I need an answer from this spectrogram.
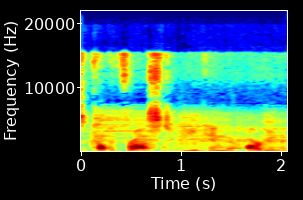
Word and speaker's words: Celtic Frost: Celtic Frost, or Celtic Frost, I pronounce it Celtic Frost.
